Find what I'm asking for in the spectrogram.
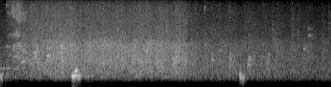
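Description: Clapping from an audience at a spiritual talk on positive thinking, a soft, diffuse patter that fades out after about four seconds, leaving faint scattered sounds at a distance.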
